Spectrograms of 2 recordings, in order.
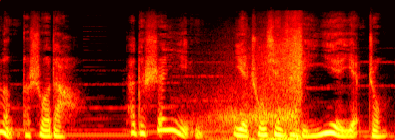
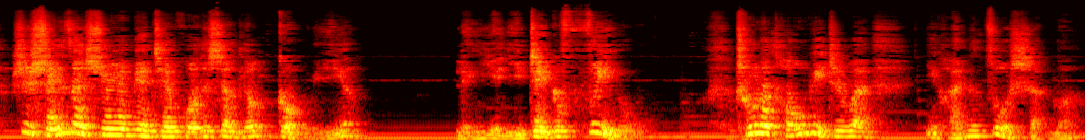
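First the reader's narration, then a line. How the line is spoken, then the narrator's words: Cold sneer. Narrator (Chinese): 阴冷鬼冷笑说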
